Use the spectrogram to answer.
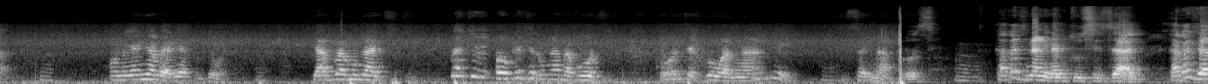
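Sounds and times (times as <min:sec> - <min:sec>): crackly background noise: 0:00.0 - 0:12.0
elderly woman speaking: 0:00.4 - 0:12.0.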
